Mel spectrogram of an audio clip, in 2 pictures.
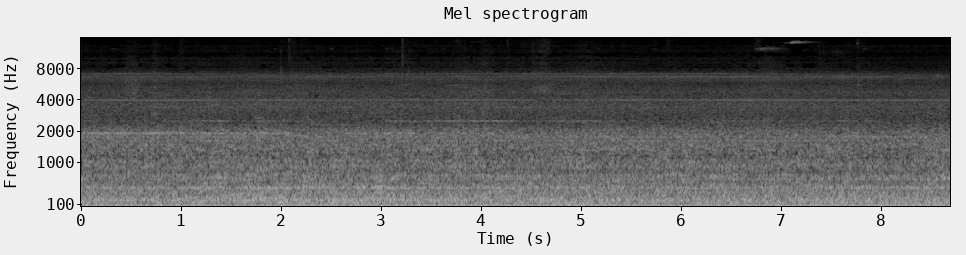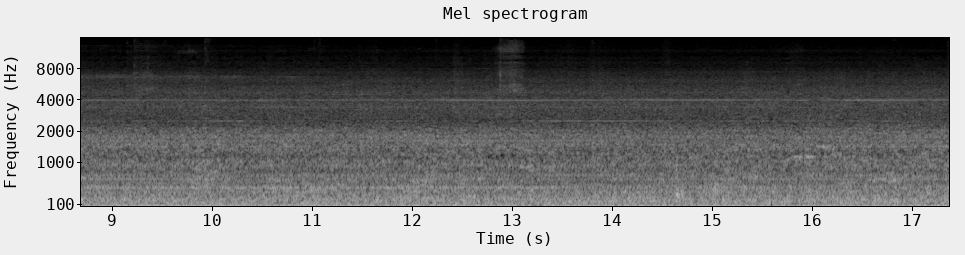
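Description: Steady diesel drone of trains at a station: a diesel multiple unit standing alongside and a Class 158 diesel unit running in slowly towards the platform. The sound stays level, with a few steady humming tones.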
